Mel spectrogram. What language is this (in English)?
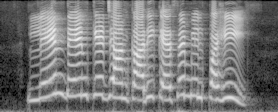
Chhattisgarhi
